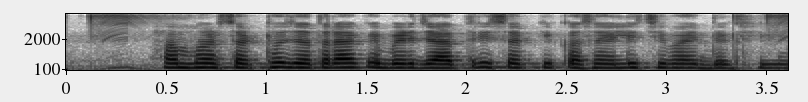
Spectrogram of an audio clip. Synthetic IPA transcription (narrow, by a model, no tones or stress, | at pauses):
həmɦəɾsəʈʰːod͡ʒət̪ɾakebeɽd͡ʒaːt̪ɾisəb̚kikəsəɪlisibaːid̪eːkʰliẽ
